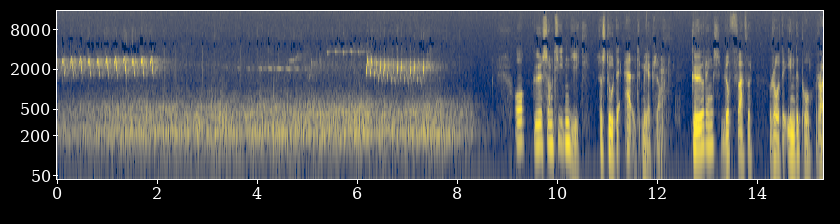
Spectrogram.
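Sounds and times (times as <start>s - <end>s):
small bird chirping in trills: 0.0s - 7.7s
steady low rumble: 0.0s - 15.3s
speech: 9.2s - 15.3s.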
